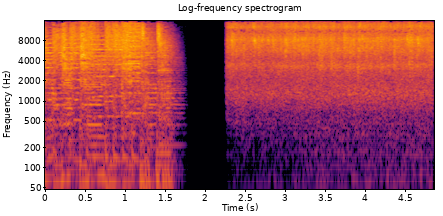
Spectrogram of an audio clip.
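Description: Music plays for under two seconds, cuts to a brief silence, then steady, dense rainfall begins: a continuous hiss of drops that holds at an even level to the end.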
